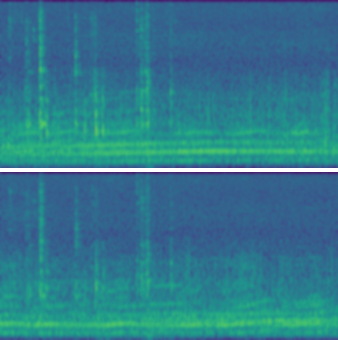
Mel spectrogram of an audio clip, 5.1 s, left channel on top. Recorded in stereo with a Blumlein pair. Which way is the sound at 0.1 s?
20° left.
